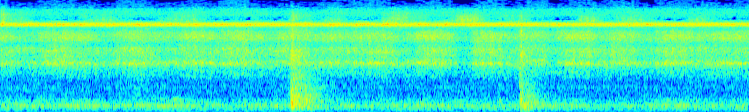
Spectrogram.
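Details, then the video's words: Rural Florida crickets at night sustain a high, ringing trill and pulsing buzz, interrupted twice by short sharp clicks near three and five seconds. "Country Crickets Sounds Night Time in Florida"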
